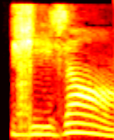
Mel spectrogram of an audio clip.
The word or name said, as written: gisant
